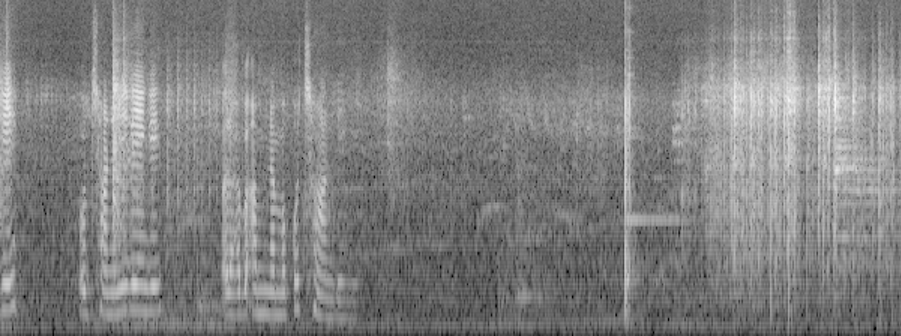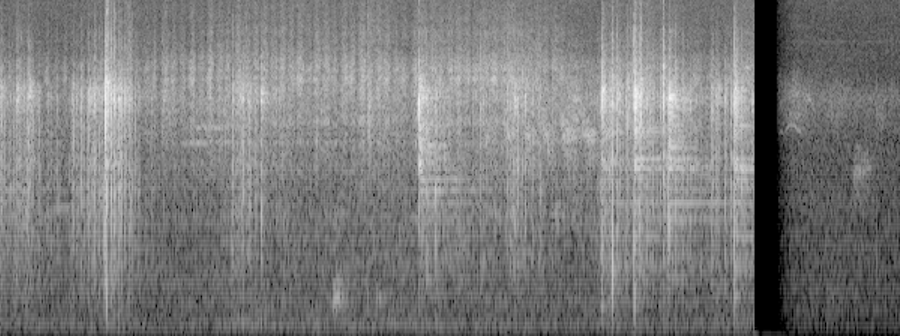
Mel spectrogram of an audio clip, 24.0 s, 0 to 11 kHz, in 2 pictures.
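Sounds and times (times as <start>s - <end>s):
sieve ringing: 8.3s - 22.0s
salt grains pattering in sieve: 9.2s - 22.0s.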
